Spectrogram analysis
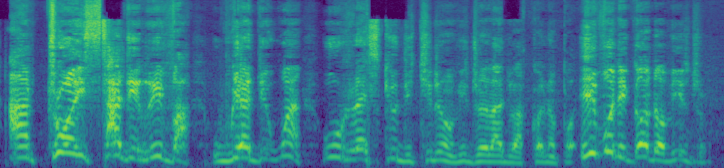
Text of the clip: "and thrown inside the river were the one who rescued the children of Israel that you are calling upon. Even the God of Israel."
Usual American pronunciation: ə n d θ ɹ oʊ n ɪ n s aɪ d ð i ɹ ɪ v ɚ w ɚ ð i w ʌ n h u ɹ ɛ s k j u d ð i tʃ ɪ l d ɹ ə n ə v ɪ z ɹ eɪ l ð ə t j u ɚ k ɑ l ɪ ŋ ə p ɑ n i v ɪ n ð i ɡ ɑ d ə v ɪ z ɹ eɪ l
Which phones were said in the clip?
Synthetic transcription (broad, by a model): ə n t ɹ oʊ ɪ n s aɪ d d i ɹ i v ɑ w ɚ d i w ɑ n h u ɹ ɛ s k j u d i tʃ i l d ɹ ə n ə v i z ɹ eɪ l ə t j u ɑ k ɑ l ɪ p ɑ i v ɪ n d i ɡ ɑ d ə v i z ɹ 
